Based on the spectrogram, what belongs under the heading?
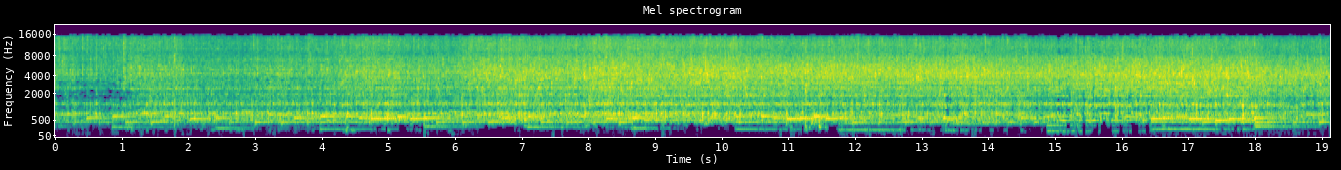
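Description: Paneer cubes sizzling as they shallow-fry in hot oil in a deep pan. The steady sizzle grows louder a few seconds in, as more cubes go into the oil. Soft background music with a slow melody plays underneath.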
